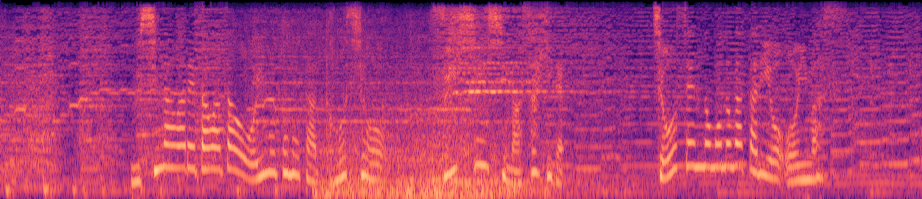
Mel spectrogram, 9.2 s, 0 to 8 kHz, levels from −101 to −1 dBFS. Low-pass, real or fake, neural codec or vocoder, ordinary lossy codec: 7.2 kHz; real; none; Opus, 24 kbps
